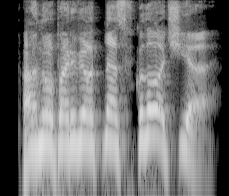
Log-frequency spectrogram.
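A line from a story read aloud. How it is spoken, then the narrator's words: Shouted. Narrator (Russian): выкрикнул Фальк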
